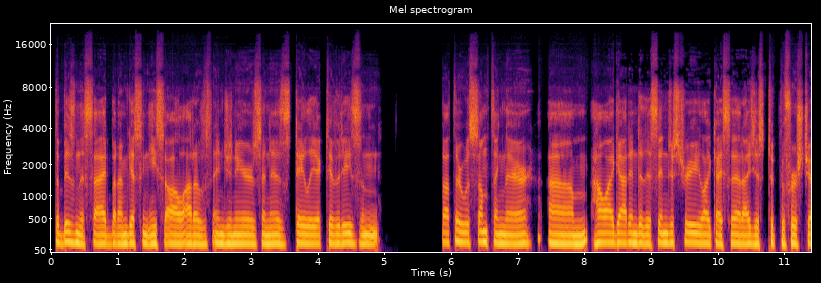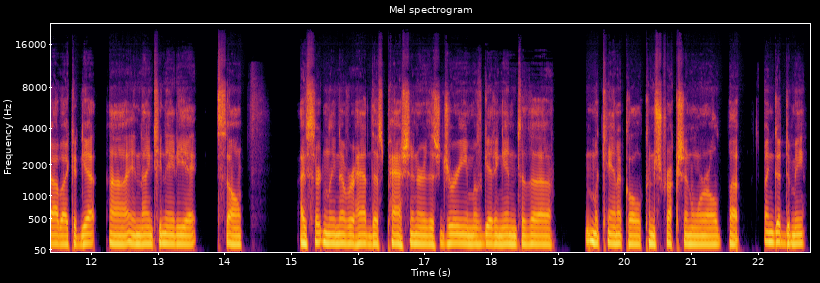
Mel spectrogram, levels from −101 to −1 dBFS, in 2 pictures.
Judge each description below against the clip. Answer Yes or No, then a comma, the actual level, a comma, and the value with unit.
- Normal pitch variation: No, narrow, 1.3 semitones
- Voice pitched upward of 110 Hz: Yes, low, 120 Hz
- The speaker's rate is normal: Yes, average, 175 wpm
